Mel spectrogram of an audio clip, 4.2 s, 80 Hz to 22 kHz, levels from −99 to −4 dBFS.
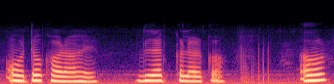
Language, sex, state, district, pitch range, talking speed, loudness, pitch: Hindi, female, Madhya Pradesh, Bhopal, 220-255 Hz, 100 wpm, -14 LUFS, 240 Hz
